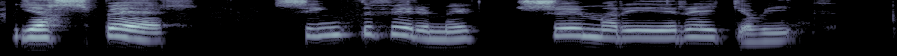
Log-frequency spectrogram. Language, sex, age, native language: Icelandic, female, 11, Icelandic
